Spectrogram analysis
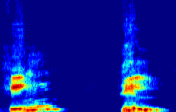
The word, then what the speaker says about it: hinggil: Okay, hinggil. So you pronounce the hing first and then the gil.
